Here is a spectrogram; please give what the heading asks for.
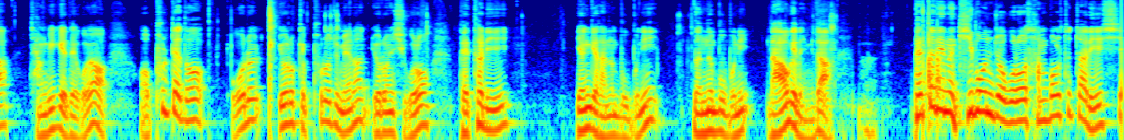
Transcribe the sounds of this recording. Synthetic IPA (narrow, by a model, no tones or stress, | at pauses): t͡ɕaŋbiɡe̞dwe̞ɡojo | ʌ̰pʰuɭt͈e̞do | woɾɯɭjoɾʌkʰe̞pʰuɾʌd͡ʑumjʌnɯnjoɾʌnɕʰiɡɯɾope̞tʰʌɾi | jʌŋɡʌɾɦanɯnbubuɲi | nɯnːɯnbubuɲinaoɡe̞dwemɲida̰ | pe̞tʰʌɾinɯnkibond͡ʑoɡɯɾosʰamboɭtʰɯt͡ɕ͈aɾiɕʰi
